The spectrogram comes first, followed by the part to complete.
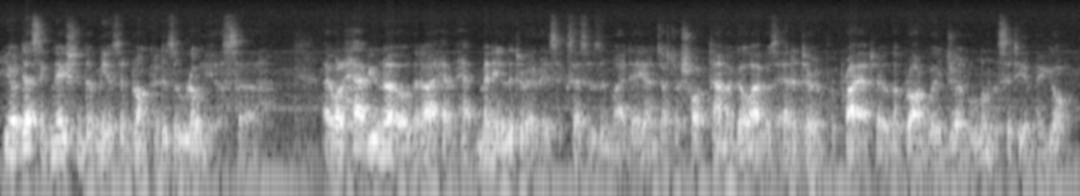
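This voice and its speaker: A man voicing a small, shabby, proud and melancholy drunken gentleman with florid, proper speech in a story reading. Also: low voice, fast talker, gravelly. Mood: wounded pride. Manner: florid, proper, pompous oratory. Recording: roomy, distant, noisy amateur home recording.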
